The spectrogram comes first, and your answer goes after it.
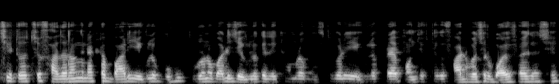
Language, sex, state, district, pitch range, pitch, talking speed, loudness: Bengali, male, West Bengal, Kolkata, 130-145 Hz, 135 Hz, 255 wpm, -17 LUFS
